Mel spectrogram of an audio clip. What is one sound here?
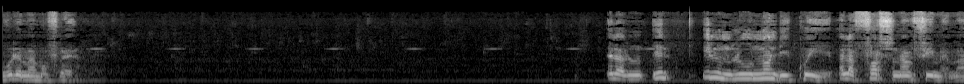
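An elderly man speaks with animation close to a microphone.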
